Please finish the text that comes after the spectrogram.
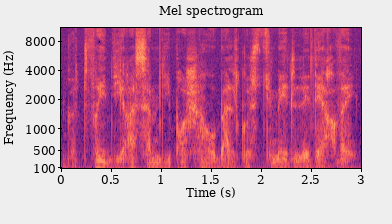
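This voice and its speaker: An actor in a 1960s French radio drama playing a secretive kidnapper who gives cold, hushed orders. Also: male voice, extremely low pitch, steady tone, a little fast, a little hiss or hum, full character voice. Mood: cold, conspiratorial. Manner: hushed, conspiratorial whispering.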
